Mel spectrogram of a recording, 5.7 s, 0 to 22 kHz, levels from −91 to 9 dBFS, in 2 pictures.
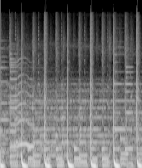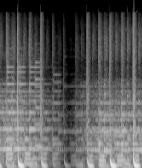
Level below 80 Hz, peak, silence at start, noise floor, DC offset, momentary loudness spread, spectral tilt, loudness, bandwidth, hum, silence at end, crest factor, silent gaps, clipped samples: -14 dBFS; 0 dBFS; 0 s; -34 dBFS; under 0.1%; 9 LU; -6 dB/octave; -11 LUFS; 16 kHz; none; 0 s; 10 dB; none; under 0.1%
